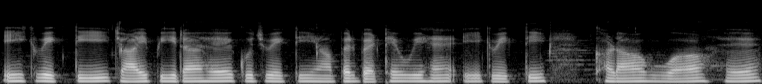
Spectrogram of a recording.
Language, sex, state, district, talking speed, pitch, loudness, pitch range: Hindi, male, Rajasthan, Jaipur, 140 wpm, 145 Hz, -17 LUFS, 140-150 Hz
